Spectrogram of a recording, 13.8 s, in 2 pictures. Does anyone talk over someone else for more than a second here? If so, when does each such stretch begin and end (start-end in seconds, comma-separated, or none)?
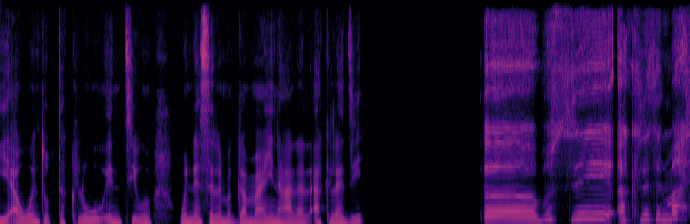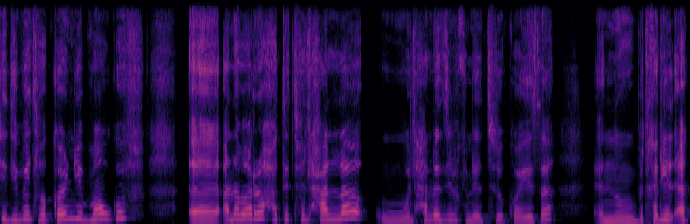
none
